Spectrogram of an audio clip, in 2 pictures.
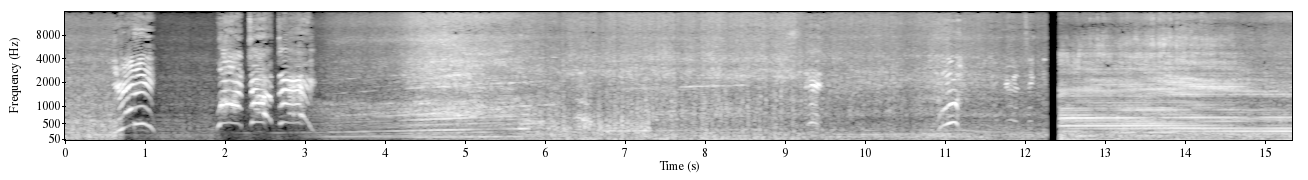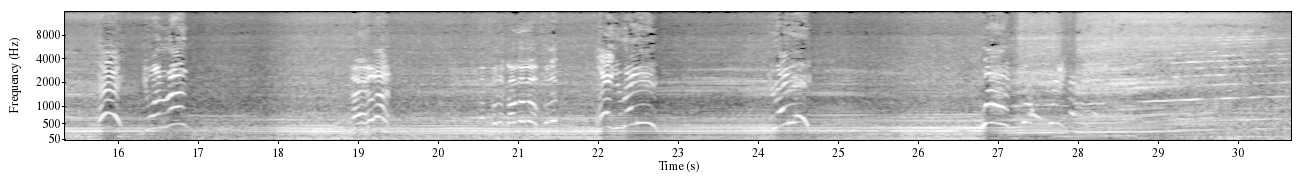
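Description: Supercharged 5.8 L V8 of a 2014 Shelby GT500 heard from inside the cabin while cruising, with road and wind noise; the revs climb steadily for several seconds early on, then hold steadier after a sudden cut. Short rising-and-falling chirps sound over it again and again.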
